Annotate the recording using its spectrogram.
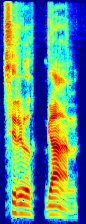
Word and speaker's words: Ciryl Gane: Ciryl Gane, which is supposed to be the appropriate way to pronounce his name.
